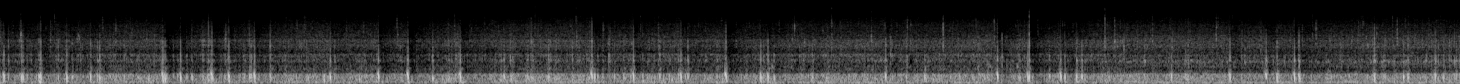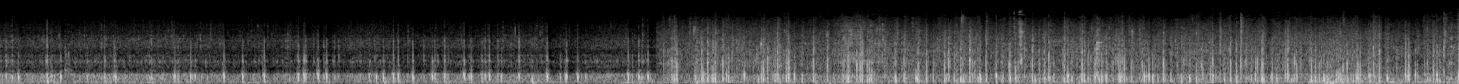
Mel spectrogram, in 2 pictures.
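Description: Heavy rain pattering, a dense steady crackle of countless drops. About 21 seconds in it turns brighter and sharper.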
